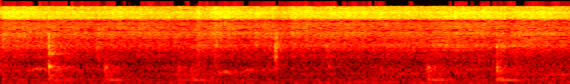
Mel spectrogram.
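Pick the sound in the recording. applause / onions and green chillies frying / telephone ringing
onions and green chillies frying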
